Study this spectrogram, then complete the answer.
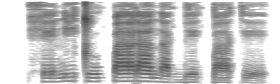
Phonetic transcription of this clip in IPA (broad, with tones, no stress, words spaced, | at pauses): he˧ni˦ tu˧k͡pa˦ ɾa˧na˨ ɡ͡be˨k͡pa˨ke˨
